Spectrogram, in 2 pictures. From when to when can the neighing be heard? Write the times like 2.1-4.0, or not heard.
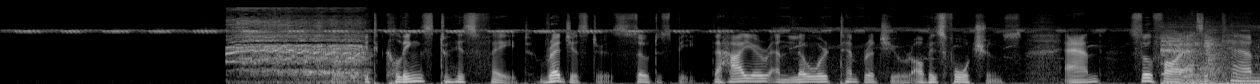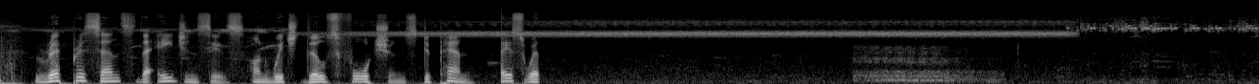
2.2-3.8, 11.6-12.8, 21.1-22.6.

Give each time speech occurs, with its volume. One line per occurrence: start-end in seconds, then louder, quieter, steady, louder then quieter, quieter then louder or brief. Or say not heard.
3.3-18.0 steady.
